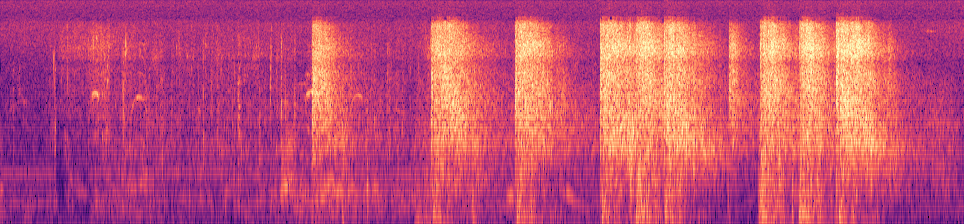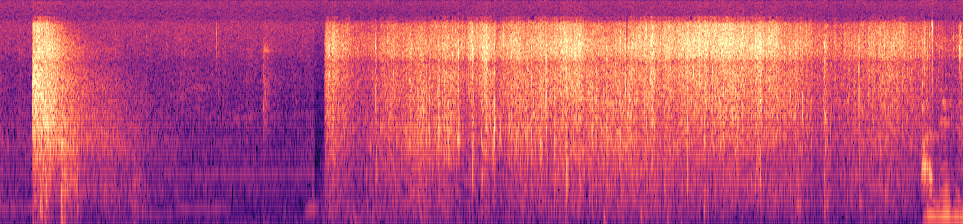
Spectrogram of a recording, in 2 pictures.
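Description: Gunfire during a guerrilla ambush on a National Guard patrol in El Salvador: repeated cracking shots and bursts, some close and some farther off. Sustained noisy commotion follows, with voices mixed in.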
